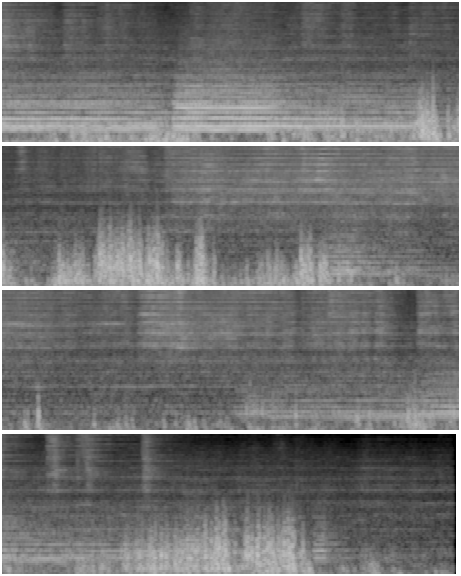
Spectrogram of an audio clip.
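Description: A train horn blows a loud chord for about four seconds at the start and sounds again more faintly around the middle. An Amtrak passenger train rolls past throughout, its wheels clicking over rail joints with some squeal.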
